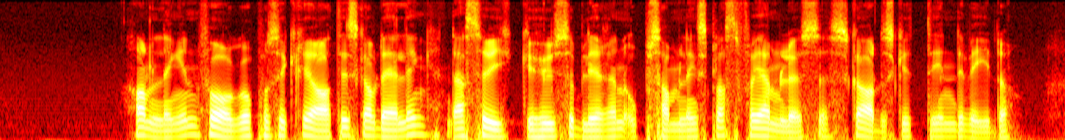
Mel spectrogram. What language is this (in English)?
Norwegian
